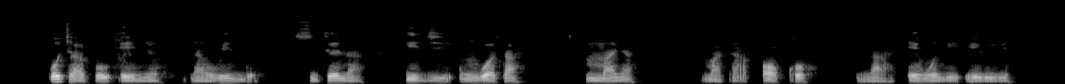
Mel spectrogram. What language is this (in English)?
Igbo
